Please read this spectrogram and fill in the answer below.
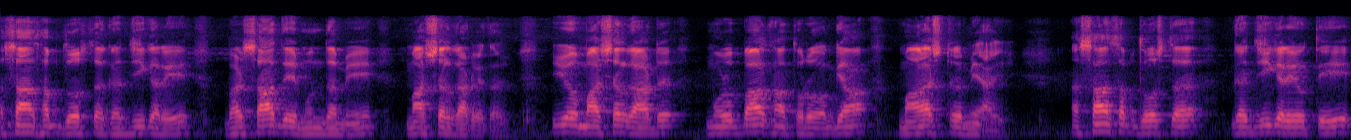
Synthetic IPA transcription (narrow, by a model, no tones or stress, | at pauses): ɐsãsɐbd̪oːst̪ɡɐɾd͡ʑikɐɾebʱɐɾsaːd̪emʊ̃nd̪əmẽ | maːɾʃəlɡaːɖʋeːt̪a̰ːʊɪɦomaːɾʃəlɡaːɖ | mʊɽbaːɾkʰãːt̪ʰoːɾoɐɠjã | maːɭaːsʈəɾmẽa̰ːḛː | ɐsãsɐbd̪oːst̪ | ɡɐd͡ʑikɐɾeʊt̪e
